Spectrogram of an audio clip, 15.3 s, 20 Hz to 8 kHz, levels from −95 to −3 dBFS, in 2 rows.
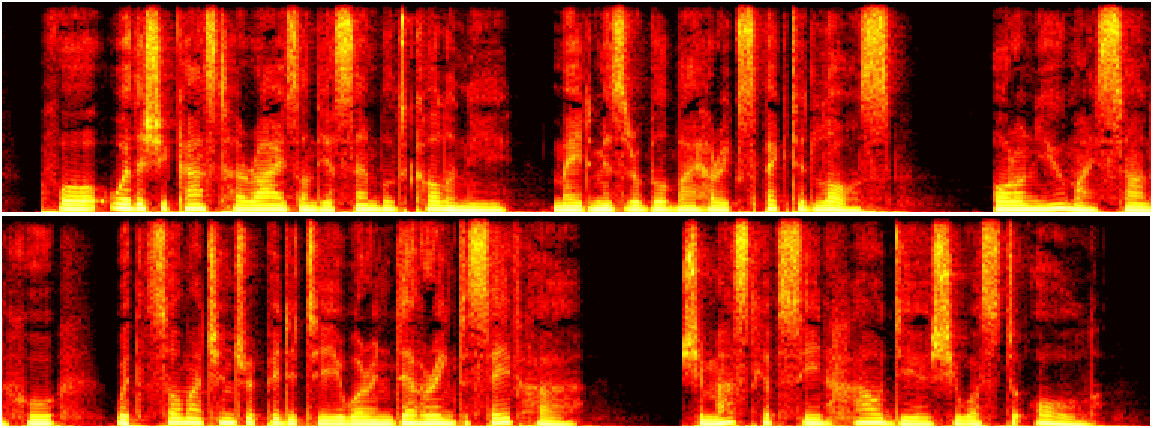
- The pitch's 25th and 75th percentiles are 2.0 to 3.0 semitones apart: Yes, average, 2.7 semitones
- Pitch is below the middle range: No, medium, 145 Hz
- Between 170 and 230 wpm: No, average, 160 wpm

